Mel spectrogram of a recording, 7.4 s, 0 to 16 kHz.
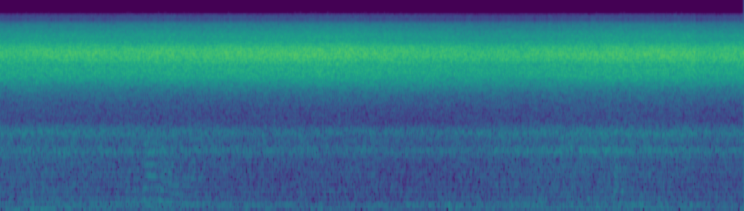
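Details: Thousands of 13-year periodical cicadas fly all over a back yard, their massed chorus a steady, unbroken high-pitched whine that holds level throughout, with faint lower tones beneath.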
